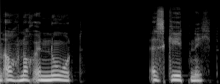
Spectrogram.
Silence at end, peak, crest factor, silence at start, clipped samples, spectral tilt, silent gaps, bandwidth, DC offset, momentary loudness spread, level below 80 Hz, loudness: 0.15 s; -4 dBFS; 16 dB; 0 s; under 0.1%; -6.5 dB/octave; 0.94-1.02 s, 1.35-1.46 s; 14.5 kHz; under 0.1%; 10 LU; -64 dBFS; -21 LUFS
